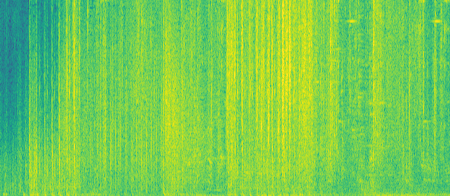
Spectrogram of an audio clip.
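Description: Sustained rapid gunfire from The First Descendant video game, dense overlapping bursts and shots that keep up steadily throughout without pause.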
